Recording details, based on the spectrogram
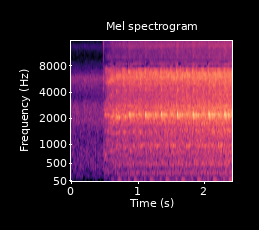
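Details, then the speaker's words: Yamaha Exciter 2019 cranks but won't start: fuel pump heard, power present, but no high-voltage spark; starter cranks in even pulses about five per second with steady hum, never fires; check lean angle sensor. "không nổ và em và có điện Các Bạn Ừ rồi nghe tiếng bơm xăng mà đề bị mất điện cao áp thì lúc đấy anh em hãy kiểm tra cho mình cái cảm biến góc nghiêng này"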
